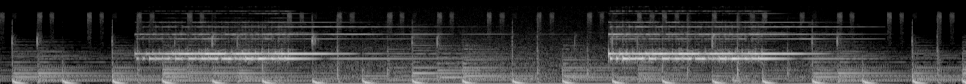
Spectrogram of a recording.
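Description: An iPhone ringing with an incoming call: two rings of about two seconds each, roughly five seconds apart. Background music with a steady beat plays under it.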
